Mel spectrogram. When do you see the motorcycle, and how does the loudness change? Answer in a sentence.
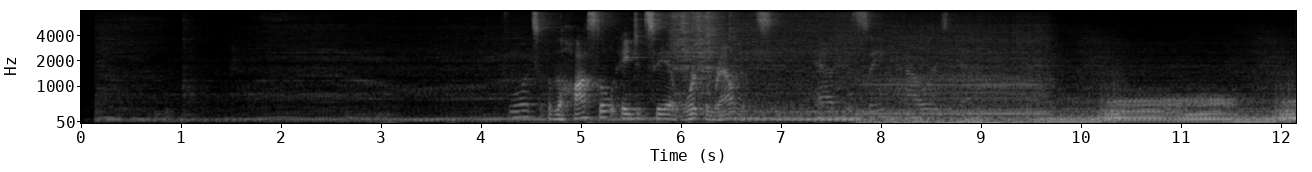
The motorcycle can be heard from 0.0 to 12.1 s, getting louder.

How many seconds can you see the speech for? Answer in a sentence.
The speech can be heard for 5 seconds in total.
